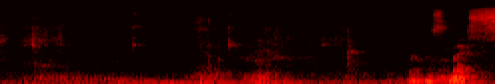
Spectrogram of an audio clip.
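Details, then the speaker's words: Stomach growling (borborygmi) at lunchtime shortly after a quick cereal lunch: faint, irregular low gurgling rumbles in a quiet indoor room. "stomach if you guys can hear that it's lunchtime so I just had some cereal as a quick lunch so I could do this and uh yeah my stomach's like what what are you doing"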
